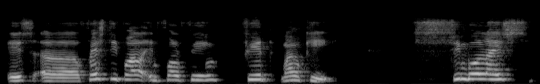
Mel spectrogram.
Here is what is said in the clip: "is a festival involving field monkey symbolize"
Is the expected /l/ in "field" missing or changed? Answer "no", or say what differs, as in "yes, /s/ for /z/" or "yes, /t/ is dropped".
yes, /l/ is dropped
